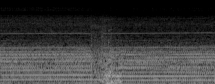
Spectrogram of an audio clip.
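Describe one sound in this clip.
A car engine shifts gear with a brief jolt in pitch.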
